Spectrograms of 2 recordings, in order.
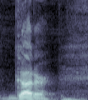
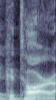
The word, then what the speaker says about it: Qatar: People say Qatar. I used to say Qatar when I was younger, but it's guttar. So anyway, no, it's not the way Americans pronounce it. That's the way the Arabs pronounce it.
